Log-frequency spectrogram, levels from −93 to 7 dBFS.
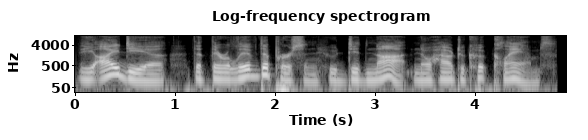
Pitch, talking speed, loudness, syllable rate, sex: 120 Hz, 185 wpm, -18 LUFS, 4.3 syllables/s, male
